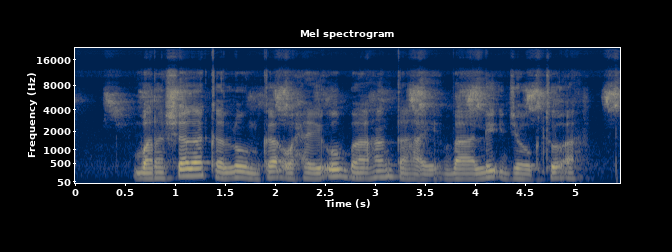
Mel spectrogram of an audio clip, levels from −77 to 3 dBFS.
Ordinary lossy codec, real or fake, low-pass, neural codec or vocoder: none; fake; none; vocoder, 44.1 kHz, 128 mel bands, Pupu-Vocoder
